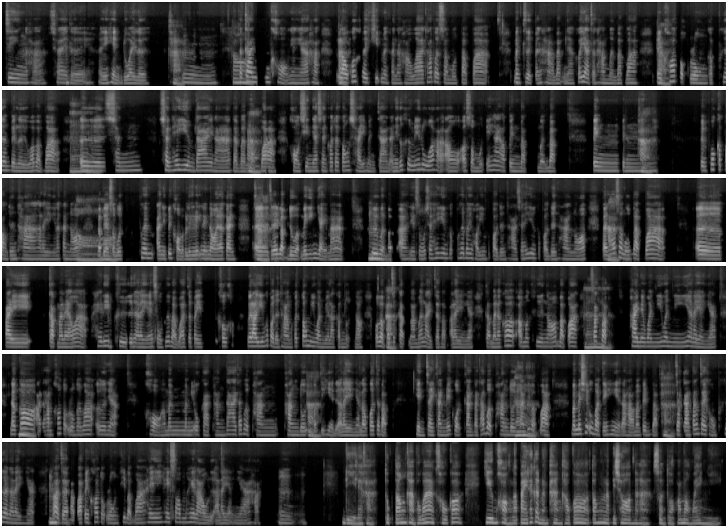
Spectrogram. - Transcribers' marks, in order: other background noise; distorted speech; mechanical hum; tapping
- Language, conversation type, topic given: Thai, unstructured, คุณจะทำอย่างไรถ้าเพื่อนชอบยืมของแล้วไม่ยอมคืน?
